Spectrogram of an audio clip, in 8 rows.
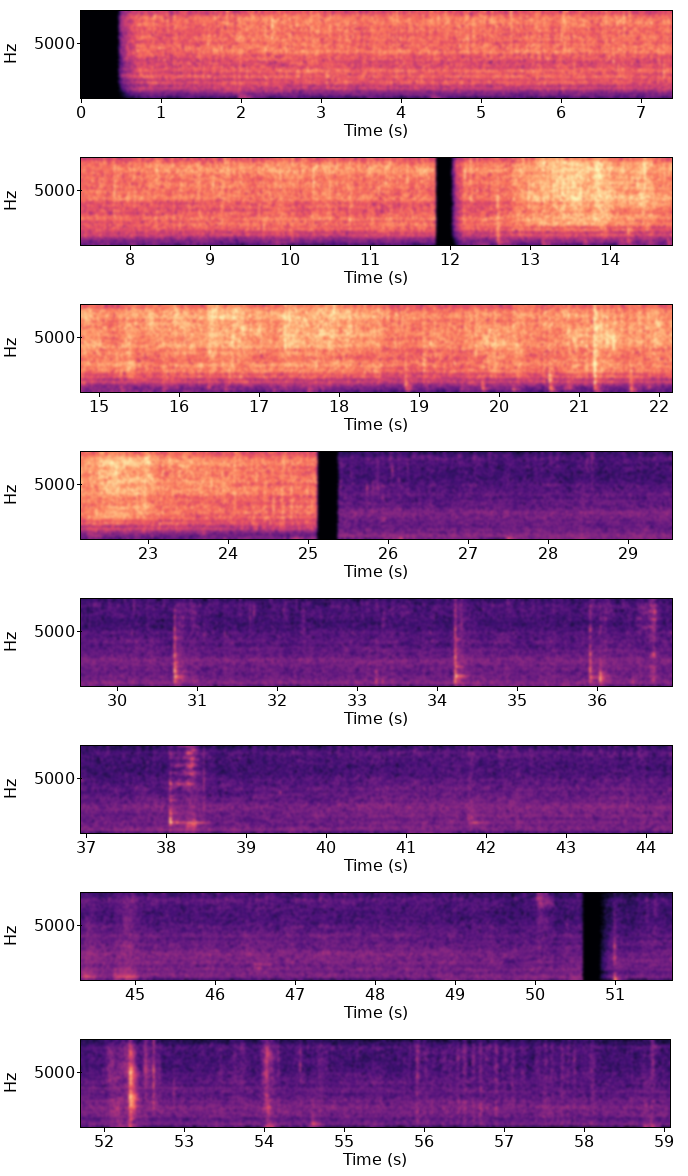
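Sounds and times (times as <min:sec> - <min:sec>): food sizzling in a wok: 0:00.5 - 0:25.1
spatula scraping and knocking wok: 0:12.1 - 0:23.0.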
